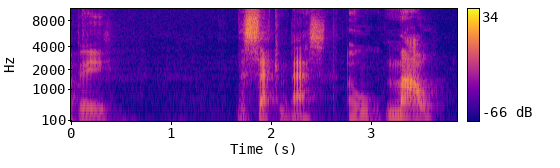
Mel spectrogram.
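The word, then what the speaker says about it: Mahou: the second best oh Mao Mao as in chairman it's spelled m-a-o-u basically if you Spanish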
